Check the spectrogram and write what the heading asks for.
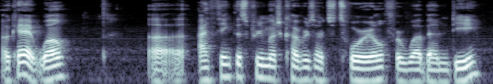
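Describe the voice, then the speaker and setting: Here a teenage boy gives a relaxed computer tutorial recorded from his screen, peppering his step-by-step explanations with fillers. His voice is medium in pitch and moves at a moderate pace.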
